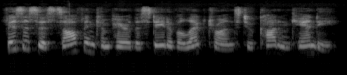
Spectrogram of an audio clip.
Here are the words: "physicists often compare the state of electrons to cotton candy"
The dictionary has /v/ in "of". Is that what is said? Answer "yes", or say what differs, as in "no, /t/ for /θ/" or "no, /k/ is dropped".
yes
